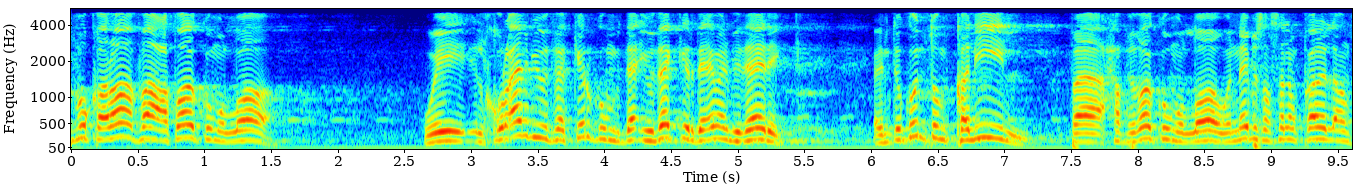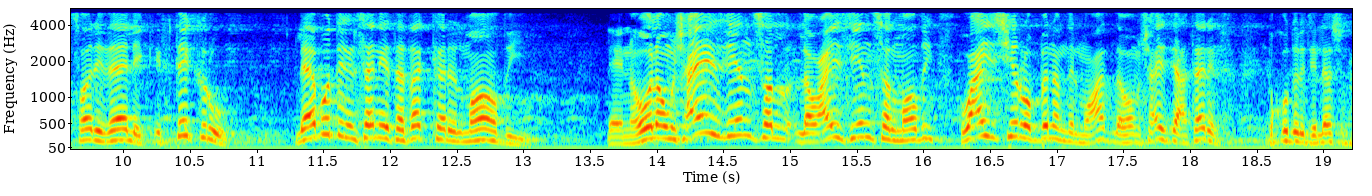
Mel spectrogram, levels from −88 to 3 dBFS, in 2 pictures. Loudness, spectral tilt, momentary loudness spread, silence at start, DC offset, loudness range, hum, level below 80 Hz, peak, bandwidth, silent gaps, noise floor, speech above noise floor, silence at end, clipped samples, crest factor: -19 LUFS; -7.5 dB/octave; 9 LU; 0 s; under 0.1%; 2 LU; none; -44 dBFS; -4 dBFS; 5.2 kHz; none; -44 dBFS; 26 dB; 0 s; under 0.1%; 14 dB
